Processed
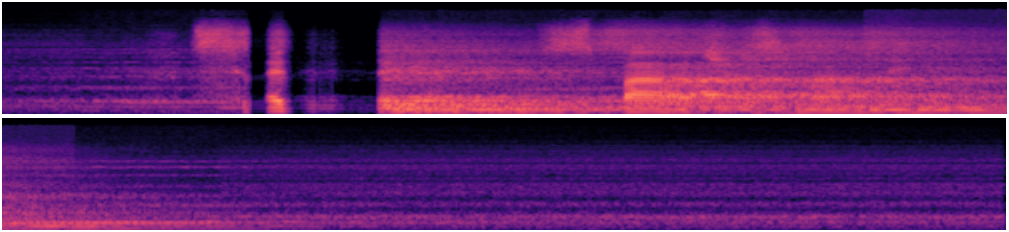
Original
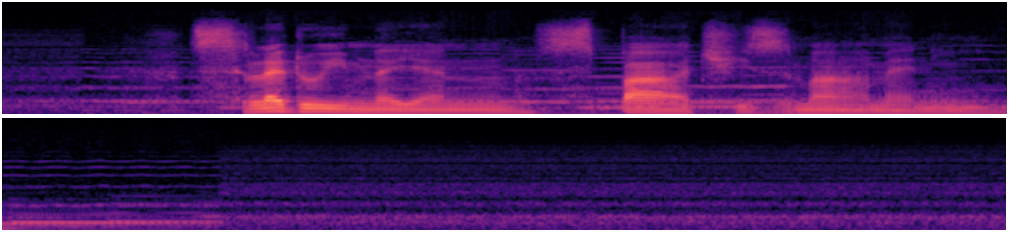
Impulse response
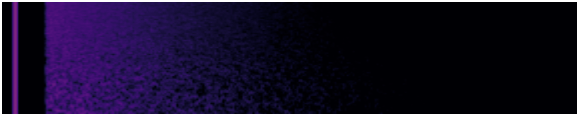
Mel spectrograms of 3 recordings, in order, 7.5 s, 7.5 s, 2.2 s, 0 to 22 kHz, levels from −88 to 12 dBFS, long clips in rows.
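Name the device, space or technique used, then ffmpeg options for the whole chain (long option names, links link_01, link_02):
PA in a hall: -filter_complex "[0:a]highpass=frequency=110:poles=1,equalizer=frequency=3700:width_type=o:width=0.67:gain=7,aecho=1:1:110:0.266[link_01];[1:a]atrim=start_sample=2205[link_02];[link_01][link_02]afir=irnorm=-1:irlink=0,asplit=3[link_03][link_04][link_05];[link_03]afade=type=out:start_time=0.91:duration=0.02[link_06];[link_04]agate=range=-46dB:threshold=-14dB:ratio=16:detection=peak,afade=type=in:start_time=0.91:duration=0.02,afade=type=out:start_time=1.41:duration=0.02[link_07];[link_05]afade=type=in:start_time=1.41:duration=0.02[link_08];[link_06][link_07][link_08]amix=inputs=3:normalize=0,asettb=1/sr,asplit=3[link_09][link_10][link_11];[link_09]atrim=end=3.234[link_12];[link_10]atrim=start=3.23:end=4.04,asetpts=PTS-STARTPTS,afade=type=in:duration=0.004:curve=qsin,afade=type=out:start_time=0.806:duration=0.004:curve=qsin,aemphasis=mode=production:type=cd[link_13];[link_11]atrim=start=4.036[link_14];[link_12][link_13]acrossfade=duration=0.004:curve1=hsin:curve2=qsin[link_15];[link_15][link_14]acrossfade=duration=0.004:curve1=qsin:curve2=hsin,volume=6dB"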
